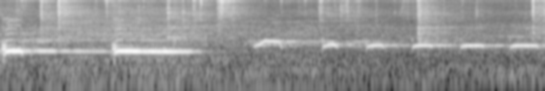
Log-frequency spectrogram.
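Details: Bangkok-type zebra dove song for luring: two long loud drawn coos, then a string of shorter, higher rolling notes repeated steadily.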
